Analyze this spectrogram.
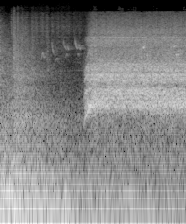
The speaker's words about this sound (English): So it's a whistle shaped like a skull. When you blow on it, it sounds like a guy screaming.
